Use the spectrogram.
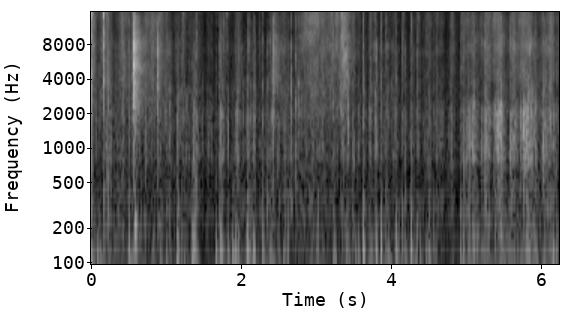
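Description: A small black quilted leather handbag with silver hardware is held close and tapped and scratched with fingertips and nails. Dense, low, muffled taps mix with dry, crackly scratching, and a brighter rustling scrape comes in toward the end.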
